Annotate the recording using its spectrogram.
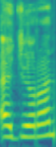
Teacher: کلمت اجرن میں حرف الجیم کو ہلاتے ہوئے پڑھیں گے، یہاں جیم کا حکم ہے قلقلہ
